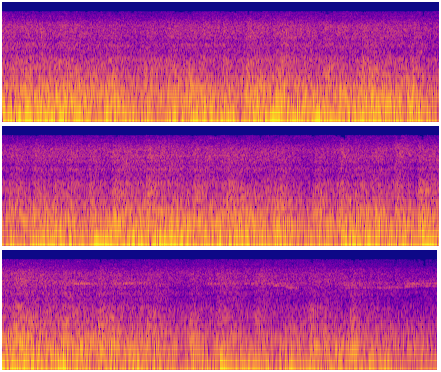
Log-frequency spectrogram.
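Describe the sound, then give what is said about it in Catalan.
A train braking as it pulls into a station, a steady rumble of wheels and carriage noise that eases off slightly toward the end, with no voices. “Perquè el tren està arribant a l'estació, ja.”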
